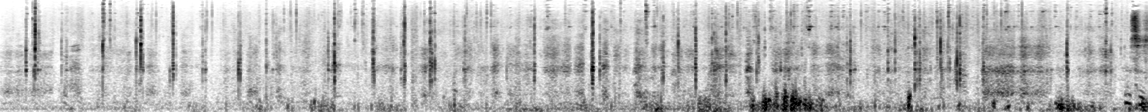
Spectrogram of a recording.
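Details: At a busy dog park with at least ten other dogs present, a dog pants steadily throughout, with footsteps, scuffling and outdoor background noise.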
